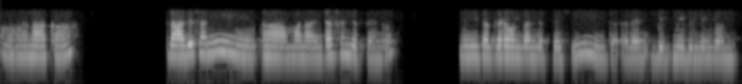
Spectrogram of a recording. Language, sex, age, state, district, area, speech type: Telugu, female, 18-30, Telangana, Hyderabad, urban, conversation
